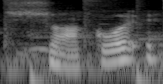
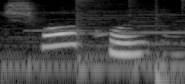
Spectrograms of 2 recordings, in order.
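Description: First: It is said in a deep, growling demon voice. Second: It is said in an ordinary speaking voice. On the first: The speaker calls it right. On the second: The speaker calls it wrong.

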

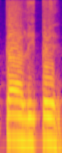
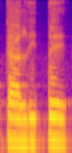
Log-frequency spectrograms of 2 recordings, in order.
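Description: No difference in how they are said.

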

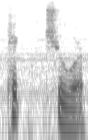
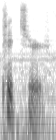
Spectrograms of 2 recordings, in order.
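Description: First: The word has a clear k sound before 'ch'. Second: The word has no k sound before 'ch'. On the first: The speaker calls it right. "The correct word is picture" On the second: The speaker calls it wrong. "I mispronounce it pitcher"

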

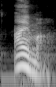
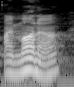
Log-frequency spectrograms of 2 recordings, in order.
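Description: First: The phrase is reduced to 'I'ma'. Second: The phrase is reduced to 'I'mana'. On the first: "the third level connected speech reduction here is I'ma" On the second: "On the first level, it reduces to I'mana"

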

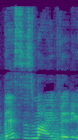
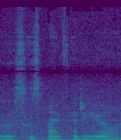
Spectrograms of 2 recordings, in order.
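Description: First: The voice is loud, lively and enthusiastic. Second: The voice is flat, quiet and unenthusiastic. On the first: The speaker calls it right. "be like, ... Like that" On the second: The speaker calls it wrong. "Don't be like"

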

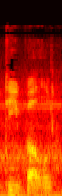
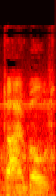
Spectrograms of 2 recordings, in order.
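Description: First: The first syllable sounds like 'dee'. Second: The first syllable sounds like 'die'. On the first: This is a possible pronunciation of the name. "it might be debold" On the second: This is how the speaker always says the name. "but I always pronounce it diebold"

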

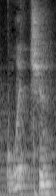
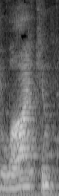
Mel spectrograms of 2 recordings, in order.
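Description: First: It is pronounced the way it is in England. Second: It is pronounced the way it is in America. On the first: "they actually pronounce the morph over here in England as lichen" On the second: "in America I think they say lichen"

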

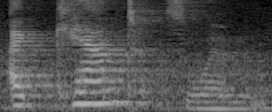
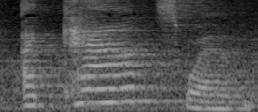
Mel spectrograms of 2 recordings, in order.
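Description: First: The t at the end of can't is heard. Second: The t at the end of can't is dropped. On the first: "Một câu là mình có t" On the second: "còn một câu thì mình không có t"

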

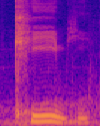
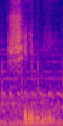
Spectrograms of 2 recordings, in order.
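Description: First: The word begins with a hard k sound. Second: The word begins with a soft hissing sound. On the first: The speaker calls it right. "Das heißt Chemie. K. CH wird in diesem Fall mit K ausgesprochen" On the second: The speaker calls it wrong. "Nicht Chemie oder Chemie"

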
